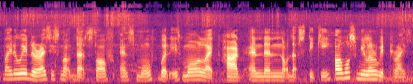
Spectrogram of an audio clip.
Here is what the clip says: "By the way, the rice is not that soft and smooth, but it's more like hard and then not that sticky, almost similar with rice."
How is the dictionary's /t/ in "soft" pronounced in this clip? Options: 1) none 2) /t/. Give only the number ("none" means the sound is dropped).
2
